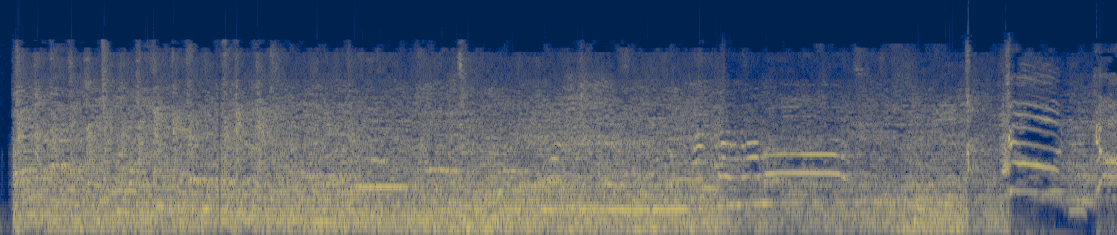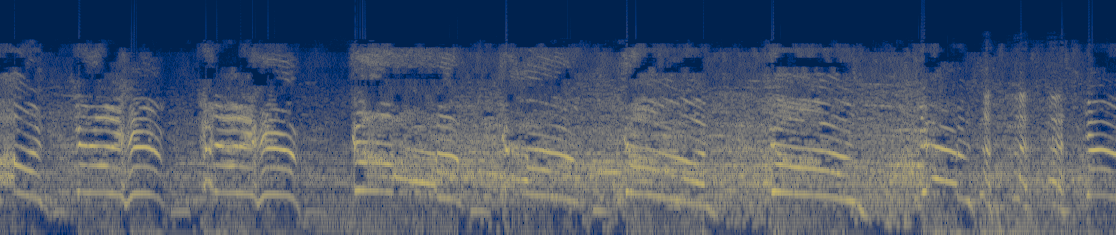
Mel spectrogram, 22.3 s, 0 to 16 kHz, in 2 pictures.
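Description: Southern Miss baseball fans, a crowd of about 4,500, cheer in a stadium after a three-run home run in the eighth inning: a dense, loud crowd roar for about ten seconds, then excited individual shouts and screams rise and fall over the continuing din.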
